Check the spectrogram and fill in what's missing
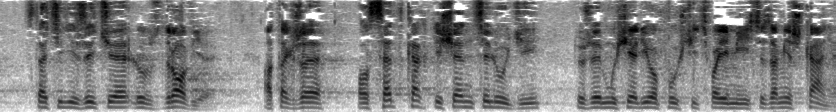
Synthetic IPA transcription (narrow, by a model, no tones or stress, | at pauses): st̪ɾat͡ɕilʲiʐɘt͡ɕɛlubzd̪ɾɔvʲjɛ | at̪aɡʐɛ | ɔsɛt̪kaxt̪ɘɕɛnt̪sɘlud͡ʑi | k̚t̪uʐɘmuɕɛlʲiɔpuɕt͡ɕit͡ɕsfɔjɛmʲejst̪sɛzamʲjɛʂkaɲa̰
